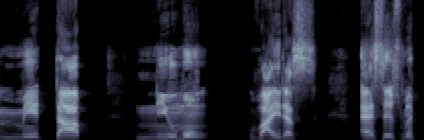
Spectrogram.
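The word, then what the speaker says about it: metapneumo: क्या बोलेंगे Meta Numa virus P silent है वहां पर अंग्रेजी में लिखेंगे तो आप एम ई टी ए पी एन ई U ammo लेकिन वहां पर पी साइलेंट रहता है बोलने में हम उच्चारण में नहीं बोलेंगे बोलेंगे मेटा न्यूमो क्या बोलेंगे चलिए बहुत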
